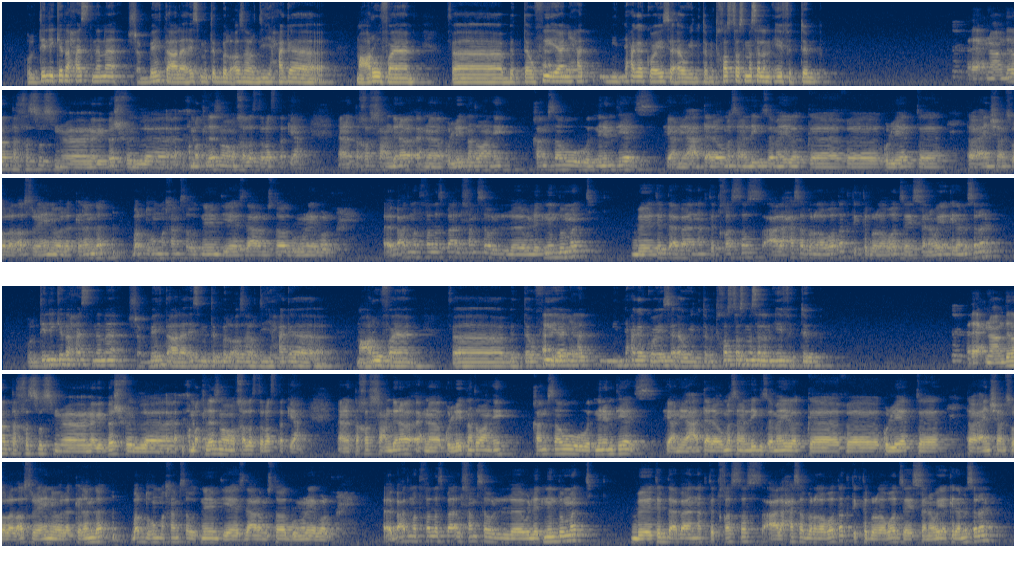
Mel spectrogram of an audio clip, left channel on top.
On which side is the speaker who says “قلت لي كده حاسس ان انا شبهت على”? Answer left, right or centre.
Left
